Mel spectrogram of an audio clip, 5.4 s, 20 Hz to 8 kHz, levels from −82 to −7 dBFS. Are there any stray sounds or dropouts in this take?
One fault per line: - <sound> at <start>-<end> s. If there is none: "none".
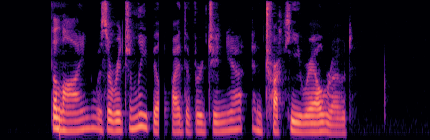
- dropout at 2.0-2.1 s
